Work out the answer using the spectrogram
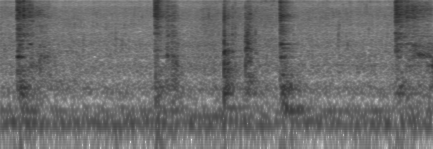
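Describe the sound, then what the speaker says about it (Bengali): Leafy greens fry in a pan while a utensil stirs them in several sharp, loud scraping strokes over a low, steady sizzle. "ভালো করে নেড়ে নেব।"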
